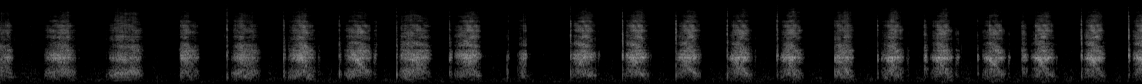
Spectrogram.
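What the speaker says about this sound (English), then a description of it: "I'm just going to take my file and start moving it" A hand file sharpening the steel blade of a Mora knife, rasping in steady one-way strokes, about two per second, each a crisp scraping burst with short gaps between, close and clear with no talking.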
